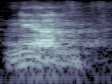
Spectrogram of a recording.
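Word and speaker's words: 念: It's pronounced Nian. In Japanese, Nen.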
